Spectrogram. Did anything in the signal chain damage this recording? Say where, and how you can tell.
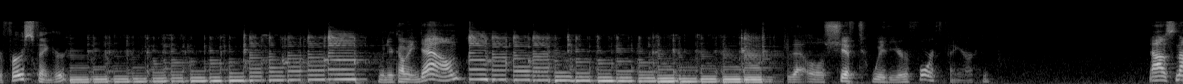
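Yes, at the call-processing stage. At 7.84 s there's a 40 ms spot where the sound gives way to flat, steady noise before picking back up, and roughly 20 ms of real material goes missing. That's sound dropped by the voice detector: it most likely judged a quiet stretch to be background, stopped sending, and the receiver filled the hole with comfort noise until the detector triggered again.

The same DTX path shows up from 9.98 to 11.50 s, where the background is comfort noise in place of the real thing. The room tone, sitting about 36 dB under the loud parts, turns smooth and featureless and drops by about 3 dB. That's likely the sender sending only occasional noise updates while the receiver synthesises a rough spectral match. The top end stops around 8 kHz throughout, which fits a wideband call codec like G.722.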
